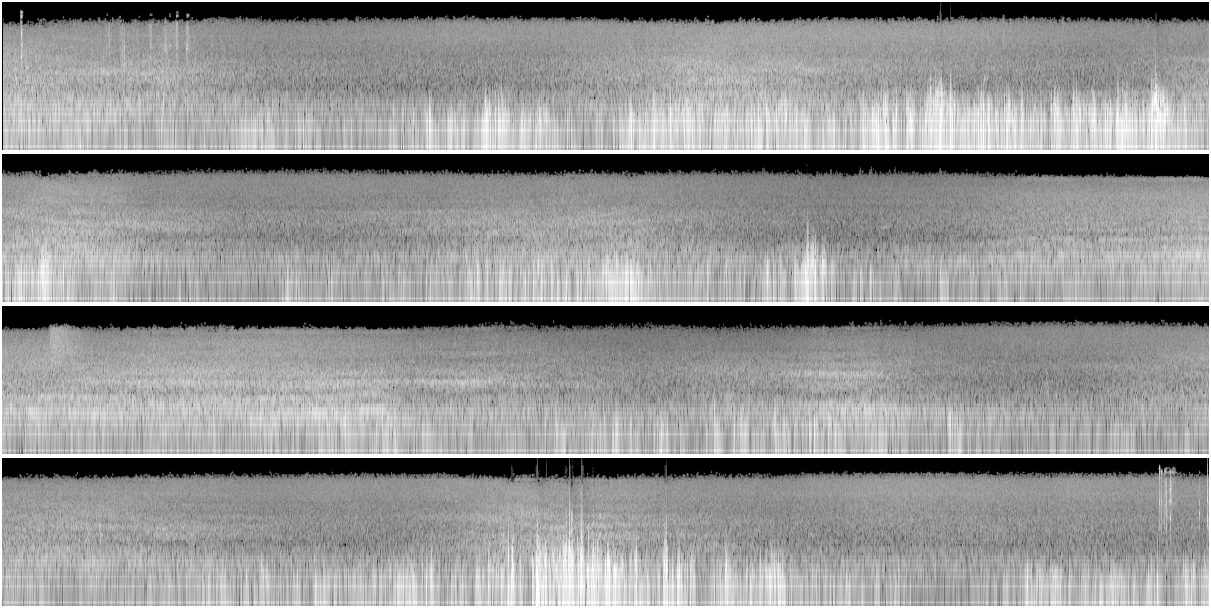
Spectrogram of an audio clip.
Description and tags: made with my Sony Audio Recorder at work one day. I was outside and decided to record the ambience of the neighborhood that surrounds my work.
